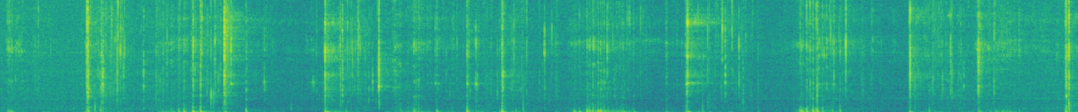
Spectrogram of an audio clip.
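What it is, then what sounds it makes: Bar of soap being carved. A small, solid, pale green Dettol bar soap held in the hand is scraped and carved with a metal utility knife blade, shedding crumbly shavings. Dozens of short, dry scrapes and crisp clicks follow one another in uneven bursts, each with a soft low thud underneath and a quick, bright edge that dies away almost at once.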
